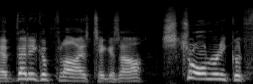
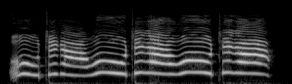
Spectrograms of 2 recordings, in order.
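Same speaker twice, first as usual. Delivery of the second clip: very high, loud, eager squeaking cry; 7 dB louder than usual. Roo calls out to Tigger before they climb the tree: excited squeak. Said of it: "squeaked Roo excitedly".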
